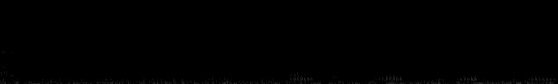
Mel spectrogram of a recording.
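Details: Purring from pregnant long-haired tabby Gaia, whose kittens are active in her belly: a faint low rumble with soft pulses about once a second, under a hissy background.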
